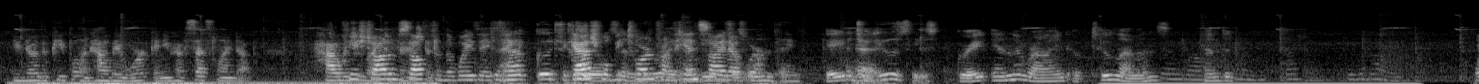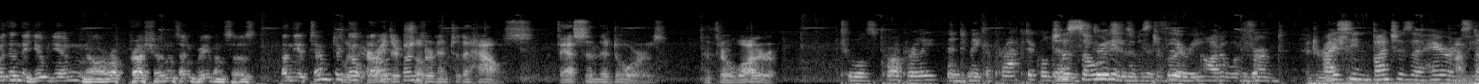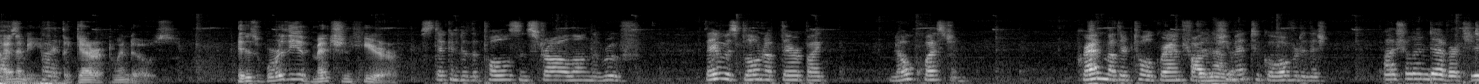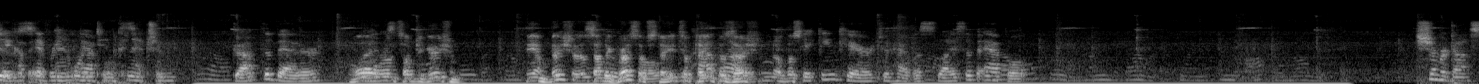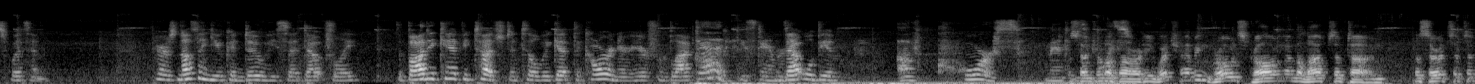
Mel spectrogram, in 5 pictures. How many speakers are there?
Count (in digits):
7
